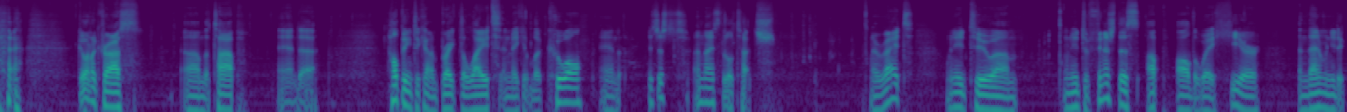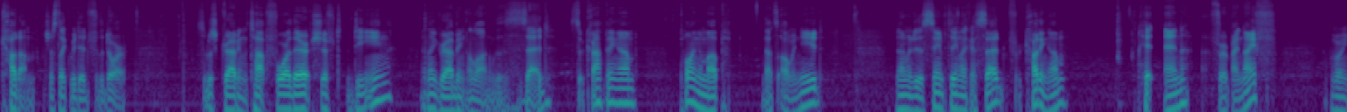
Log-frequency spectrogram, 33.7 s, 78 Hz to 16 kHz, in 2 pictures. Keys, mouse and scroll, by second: 1.8 z, 2.1 z, 3.8-6.2 middle drag, 6.9 middle drag, 7.4-8.7 middle drag, 9.0 Tab, 10.4 KP_1, 12.2 l, 14.1 middle click, 15.3 a, 16.4 l, 16.8 l, 17.1 l, 17.3 l, 18.9-20.8 middle drag, 20.7 shift+d, 22.0 g, 25.7 a, 27.5 middle click, 28.2 click, 28.9-30.8 middle drag, 30.8 k.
